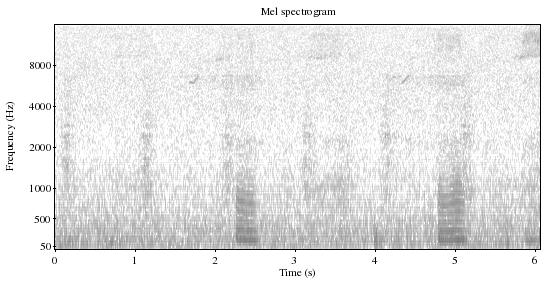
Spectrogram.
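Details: Sleeping Chihuahua snoring contentedly, with two short, buzzy, low tonal snores about two and a half seconds apart over a quiet indoor background.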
